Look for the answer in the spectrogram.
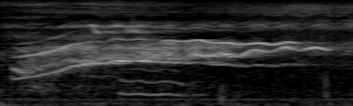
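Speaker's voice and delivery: real high-pitched laugh; high burst of laughter. Real, not acted. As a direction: laugh out in disbelief. Laughing at the absurd scene.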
